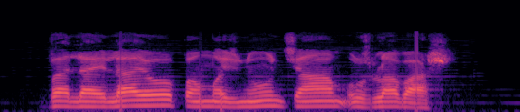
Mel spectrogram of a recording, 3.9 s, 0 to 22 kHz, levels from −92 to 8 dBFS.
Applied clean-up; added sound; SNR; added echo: neural separator model SepFormer DNS4.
